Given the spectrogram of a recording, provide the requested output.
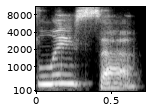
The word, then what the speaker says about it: Lysa: and introduce myself so my name is Lisa but it's spelled with a Y it's l-y-s-a and a few months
